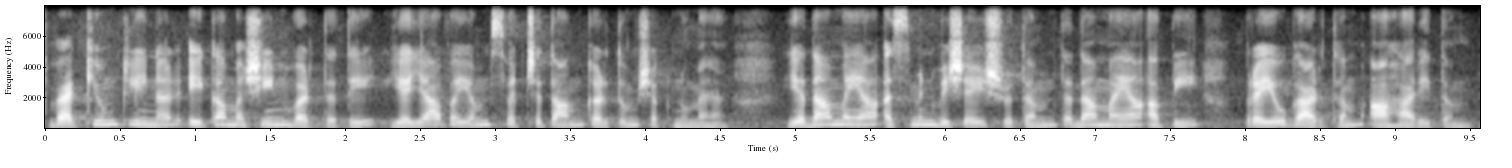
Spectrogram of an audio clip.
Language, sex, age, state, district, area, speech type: Sanskrit, female, 18-30, Rajasthan, Jaipur, urban, spontaneous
